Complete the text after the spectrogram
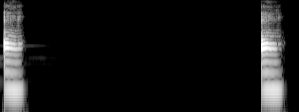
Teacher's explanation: Ah, this is the neutral tone. The neutral tone is a short and light sound. It is shorter than the other tones.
